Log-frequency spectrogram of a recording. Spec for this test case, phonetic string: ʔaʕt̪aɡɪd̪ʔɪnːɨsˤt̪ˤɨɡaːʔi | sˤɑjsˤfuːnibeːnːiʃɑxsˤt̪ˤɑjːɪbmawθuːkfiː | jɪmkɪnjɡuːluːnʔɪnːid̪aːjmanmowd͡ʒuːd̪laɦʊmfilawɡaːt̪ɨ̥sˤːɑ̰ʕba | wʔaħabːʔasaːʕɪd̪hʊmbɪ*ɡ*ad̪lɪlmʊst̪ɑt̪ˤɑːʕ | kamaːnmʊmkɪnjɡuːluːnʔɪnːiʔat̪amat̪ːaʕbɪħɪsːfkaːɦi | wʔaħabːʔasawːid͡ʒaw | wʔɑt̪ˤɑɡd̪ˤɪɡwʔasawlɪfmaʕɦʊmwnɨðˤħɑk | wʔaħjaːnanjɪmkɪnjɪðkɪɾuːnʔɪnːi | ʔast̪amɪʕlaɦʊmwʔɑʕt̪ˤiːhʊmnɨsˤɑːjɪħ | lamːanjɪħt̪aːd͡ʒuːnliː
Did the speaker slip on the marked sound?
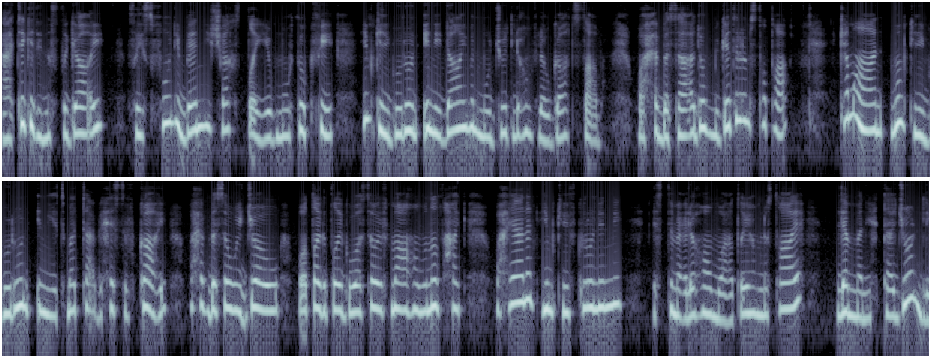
no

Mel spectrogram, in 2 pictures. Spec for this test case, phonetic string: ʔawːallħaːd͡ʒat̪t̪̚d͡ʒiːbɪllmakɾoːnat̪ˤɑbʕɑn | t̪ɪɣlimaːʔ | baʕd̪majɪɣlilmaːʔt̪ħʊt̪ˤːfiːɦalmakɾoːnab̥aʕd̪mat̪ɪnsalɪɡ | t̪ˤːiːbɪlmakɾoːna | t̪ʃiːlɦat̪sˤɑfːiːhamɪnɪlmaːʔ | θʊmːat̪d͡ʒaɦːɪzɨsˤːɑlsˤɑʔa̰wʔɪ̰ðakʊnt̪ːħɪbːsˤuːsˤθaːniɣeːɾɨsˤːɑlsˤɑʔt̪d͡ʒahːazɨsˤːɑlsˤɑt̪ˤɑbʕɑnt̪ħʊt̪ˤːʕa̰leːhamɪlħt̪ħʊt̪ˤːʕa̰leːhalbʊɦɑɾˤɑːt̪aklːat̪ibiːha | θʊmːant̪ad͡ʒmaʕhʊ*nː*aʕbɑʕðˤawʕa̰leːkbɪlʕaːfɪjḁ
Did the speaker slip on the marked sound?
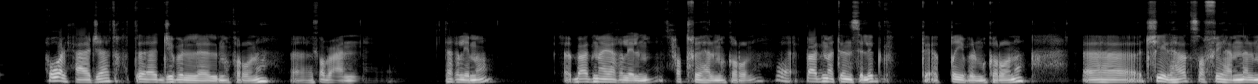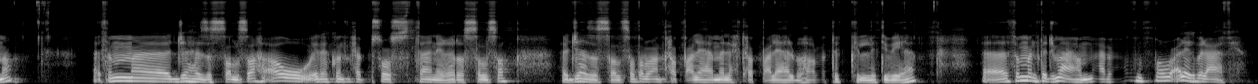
yes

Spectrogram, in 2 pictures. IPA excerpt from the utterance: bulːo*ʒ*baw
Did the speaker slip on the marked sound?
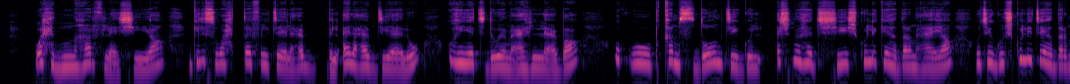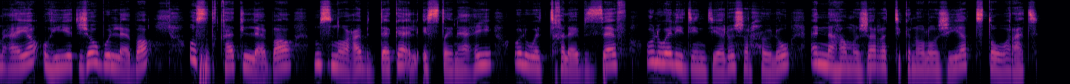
yes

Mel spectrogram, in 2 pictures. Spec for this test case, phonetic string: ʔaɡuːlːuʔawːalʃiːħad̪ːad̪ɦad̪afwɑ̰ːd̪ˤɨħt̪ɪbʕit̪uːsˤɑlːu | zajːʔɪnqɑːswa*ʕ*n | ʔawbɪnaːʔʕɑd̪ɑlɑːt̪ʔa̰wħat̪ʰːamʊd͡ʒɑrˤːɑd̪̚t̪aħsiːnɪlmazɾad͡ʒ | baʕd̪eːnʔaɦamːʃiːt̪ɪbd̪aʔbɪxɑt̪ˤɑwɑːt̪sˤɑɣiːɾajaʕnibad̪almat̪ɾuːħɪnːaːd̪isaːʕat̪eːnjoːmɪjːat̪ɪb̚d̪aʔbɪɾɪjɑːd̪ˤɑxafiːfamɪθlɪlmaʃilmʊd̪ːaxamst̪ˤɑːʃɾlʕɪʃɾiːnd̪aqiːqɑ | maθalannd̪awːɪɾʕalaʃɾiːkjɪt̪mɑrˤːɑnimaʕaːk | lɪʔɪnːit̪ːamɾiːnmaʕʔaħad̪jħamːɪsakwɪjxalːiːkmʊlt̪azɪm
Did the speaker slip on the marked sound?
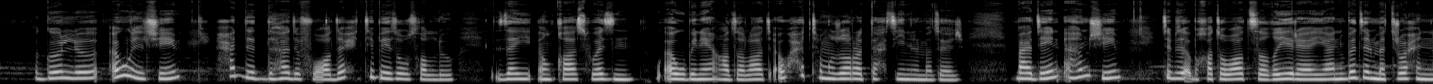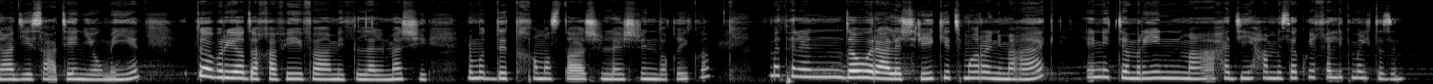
yes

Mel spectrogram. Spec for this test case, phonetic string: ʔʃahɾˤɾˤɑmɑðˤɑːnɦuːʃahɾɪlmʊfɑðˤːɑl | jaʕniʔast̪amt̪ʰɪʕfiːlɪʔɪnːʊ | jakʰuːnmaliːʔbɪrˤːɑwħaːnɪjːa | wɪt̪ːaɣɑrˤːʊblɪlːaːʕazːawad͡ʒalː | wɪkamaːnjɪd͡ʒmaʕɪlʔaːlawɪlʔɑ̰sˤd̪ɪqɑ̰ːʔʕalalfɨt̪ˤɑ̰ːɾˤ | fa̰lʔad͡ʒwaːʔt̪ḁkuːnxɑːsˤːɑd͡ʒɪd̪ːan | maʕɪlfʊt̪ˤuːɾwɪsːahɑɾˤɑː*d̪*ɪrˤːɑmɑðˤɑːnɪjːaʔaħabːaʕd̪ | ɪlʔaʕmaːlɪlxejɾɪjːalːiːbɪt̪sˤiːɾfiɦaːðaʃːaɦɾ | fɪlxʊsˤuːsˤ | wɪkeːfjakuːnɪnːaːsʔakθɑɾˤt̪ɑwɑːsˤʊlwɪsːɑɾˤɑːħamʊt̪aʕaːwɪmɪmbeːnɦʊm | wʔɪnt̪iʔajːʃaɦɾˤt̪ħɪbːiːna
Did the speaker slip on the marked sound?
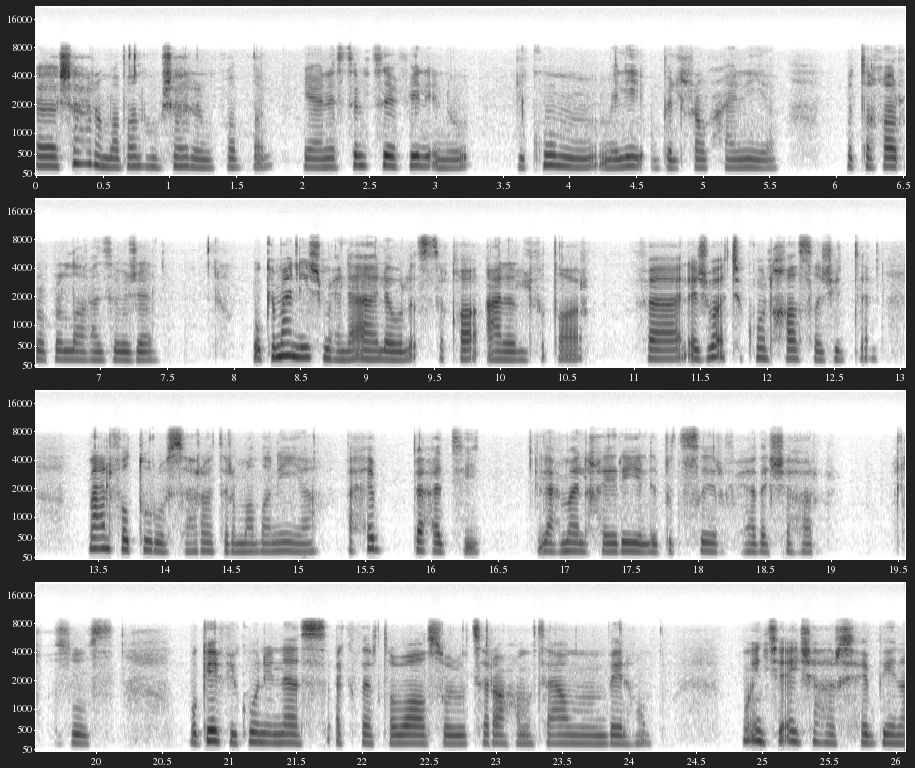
yes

